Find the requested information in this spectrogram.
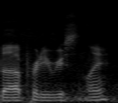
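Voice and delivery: ordinary talk, nothing marked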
